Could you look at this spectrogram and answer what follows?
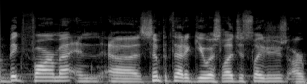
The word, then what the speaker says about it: PhRMA: An email from Jared McCloud, a lobbyist with the Pharmaceutical Research and Manufacturers of America, PRMA, which is it's spelled out PHRMA, so it's pharma.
